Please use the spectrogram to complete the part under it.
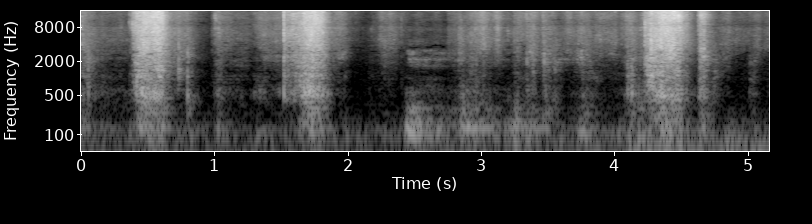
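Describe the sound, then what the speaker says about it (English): Paper torn by hand into pieces, three sharp rasping rips spaced a second or more apart, fairly close, with quieter rustling between them. "I'm just going to start tearing some paper here"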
